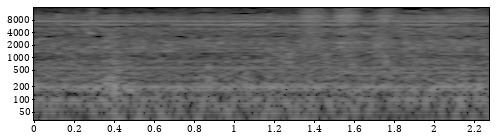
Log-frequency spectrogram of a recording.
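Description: A steady, low mechanical hum with faint background noise, with no clear events in it.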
